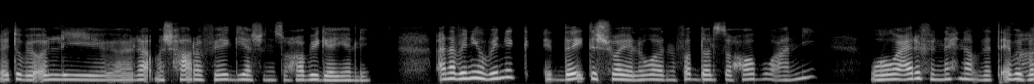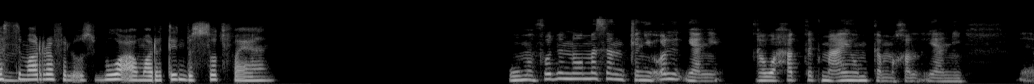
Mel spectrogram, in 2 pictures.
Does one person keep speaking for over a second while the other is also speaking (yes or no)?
no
